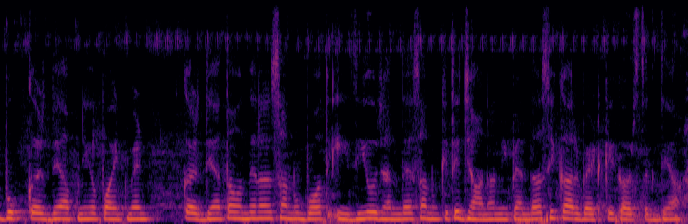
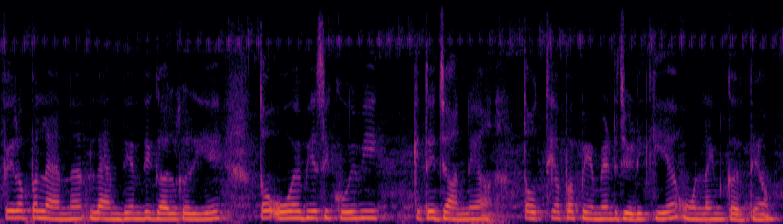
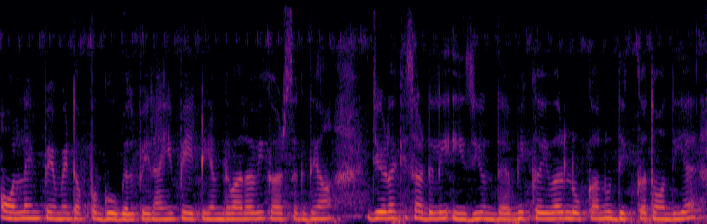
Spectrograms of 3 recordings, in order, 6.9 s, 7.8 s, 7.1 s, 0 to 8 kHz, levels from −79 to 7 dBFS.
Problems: background sounds at intervals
